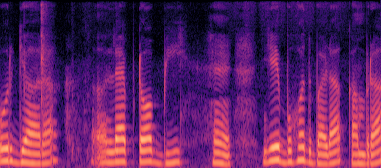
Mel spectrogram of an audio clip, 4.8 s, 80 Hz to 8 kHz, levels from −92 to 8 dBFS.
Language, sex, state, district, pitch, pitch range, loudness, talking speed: Hindi, female, Bihar, West Champaran, 185 Hz, 170-205 Hz, -16 LUFS, 125 wpm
